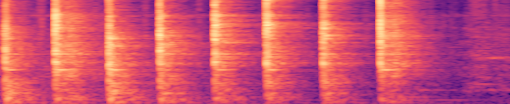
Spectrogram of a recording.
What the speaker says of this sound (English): use that dead blow hammer. It's a rubber one.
